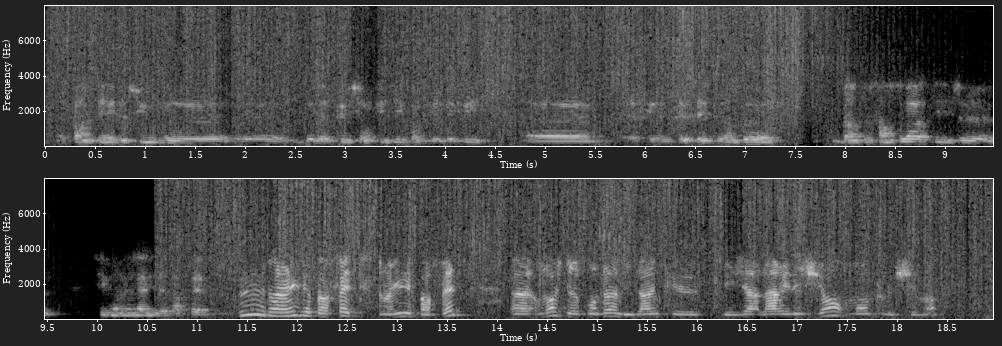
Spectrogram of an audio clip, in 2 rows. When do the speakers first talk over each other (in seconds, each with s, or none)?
none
